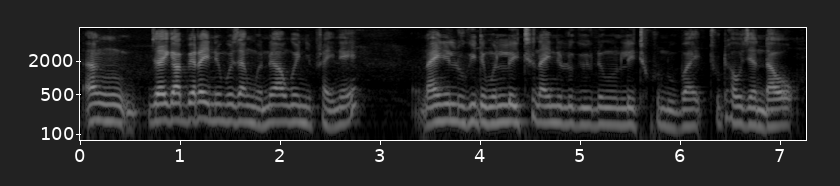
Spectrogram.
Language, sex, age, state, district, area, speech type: Bodo, female, 60+, Assam, Udalguri, urban, spontaneous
